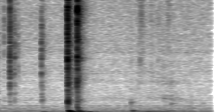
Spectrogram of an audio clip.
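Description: Typing on a computer keyboard: a few quiet, scattered key taps with one quick double stroke standing out, close and isolated in a silent room.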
